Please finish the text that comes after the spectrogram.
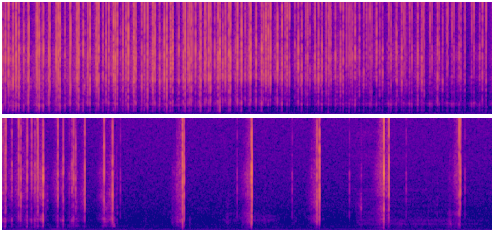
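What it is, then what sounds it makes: Aluminum laptop lid tapped with fingernails. Long nails tap on the lid of a closed silver aluminum laptop, starting with a rapid, dense flurry of bright, dry clicks for about eight seconds. The tapping then thins out and slows to five separate, sharp taps about a second apart, each dying away almost instantly against near silence.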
